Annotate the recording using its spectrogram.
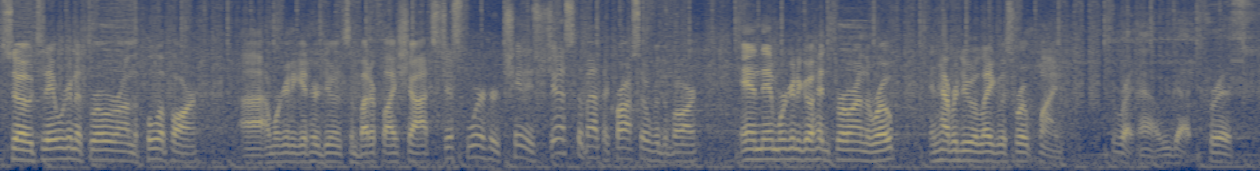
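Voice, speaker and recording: Faint music plays in the background as a man speaks at a very fast pace. His pitch variation is ordinary. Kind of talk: interview answer. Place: gym.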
